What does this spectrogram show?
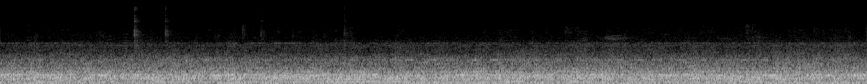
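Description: Pilatus Railway cog railcar running steadily downhill, heard from inside the driver's cab as a constant, even running noise. A few faint clicks come between about one and three and a half seconds in.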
